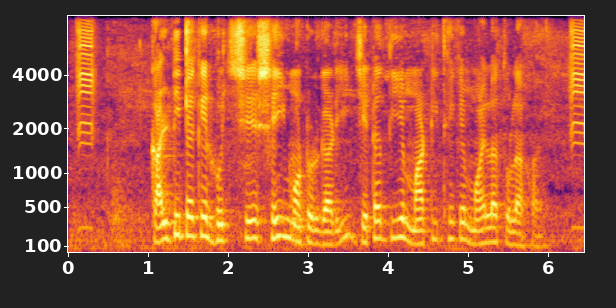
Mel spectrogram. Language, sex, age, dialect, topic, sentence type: Bengali, male, 51-55, Standard Colloquial, agriculture, statement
